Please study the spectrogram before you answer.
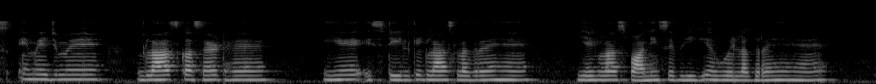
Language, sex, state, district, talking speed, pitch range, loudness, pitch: Hindi, female, Bihar, Saran, 165 wpm, 200-215 Hz, -33 LUFS, 205 Hz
